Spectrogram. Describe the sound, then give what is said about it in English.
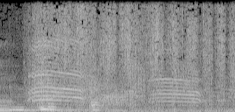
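Two drawn-out, slightly descending hawk calls ring out one after another, thin and whistling, over a steady outdoor hiss, with no voices. “Hawks.”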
